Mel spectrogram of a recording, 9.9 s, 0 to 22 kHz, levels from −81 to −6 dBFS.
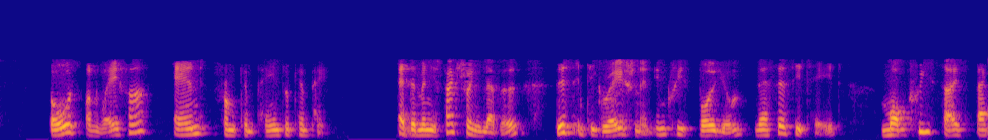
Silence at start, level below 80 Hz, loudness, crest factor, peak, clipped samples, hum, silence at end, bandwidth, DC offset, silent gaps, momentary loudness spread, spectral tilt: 0.5 s; -78 dBFS; -28 LUFS; 16 dB; -12 dBFS; under 0.1%; none; 0 s; 4 kHz; under 0.1%; none; 10 LU; -9.5 dB/octave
